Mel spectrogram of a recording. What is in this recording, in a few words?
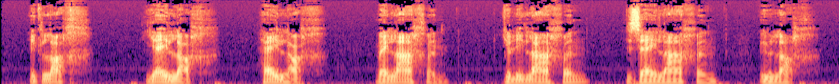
"ik lag jij lag", Dutch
